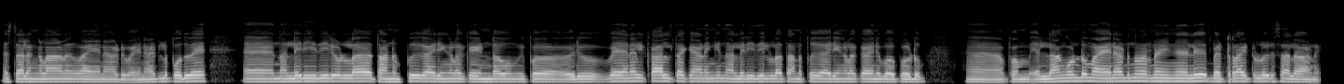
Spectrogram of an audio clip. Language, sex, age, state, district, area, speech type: Malayalam, male, 18-30, Kerala, Wayanad, rural, spontaneous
